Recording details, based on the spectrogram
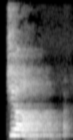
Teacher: चा का उच्चारण तालु से हो रहा है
